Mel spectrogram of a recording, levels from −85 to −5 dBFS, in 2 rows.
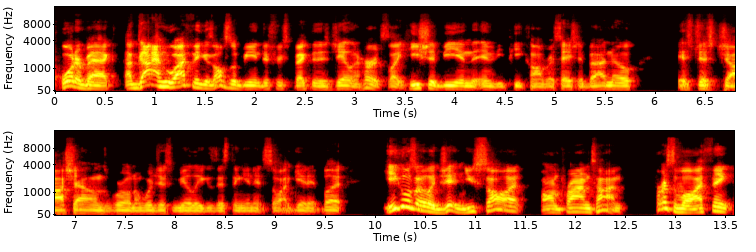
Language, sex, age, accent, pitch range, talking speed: English, male, 30-49, American, 90-120 Hz, 245 wpm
